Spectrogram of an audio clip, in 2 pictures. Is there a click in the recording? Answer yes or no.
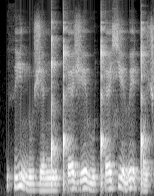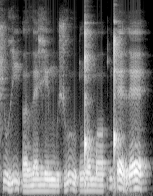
yes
